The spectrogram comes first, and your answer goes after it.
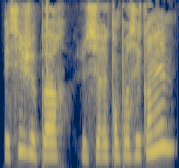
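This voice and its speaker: A woman's voice: a little high, expressive, moderate pace, warm tone, lightly acted. A woman voicing a sincere, pious young boy in a cartoon, asking questions, on dull lo-fi audio. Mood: earnest.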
